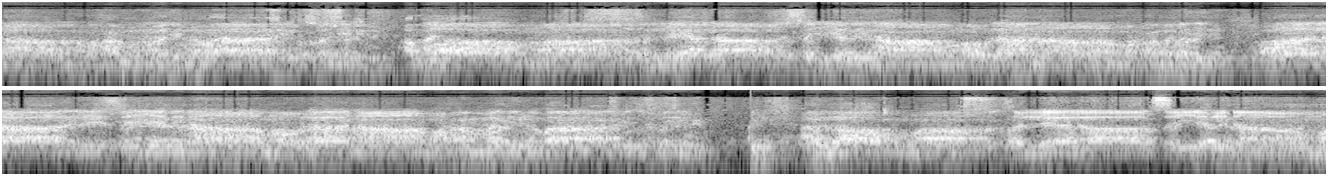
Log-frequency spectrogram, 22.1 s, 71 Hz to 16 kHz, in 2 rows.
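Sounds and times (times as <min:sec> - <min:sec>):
men chanting: 0:00.0 - 0:22.0.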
